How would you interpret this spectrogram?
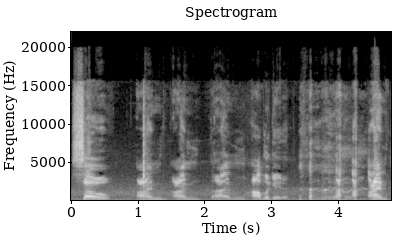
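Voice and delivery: a real laugh breaks into the words. Real, not acted. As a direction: laugh at his own stubborn promise, half embarrassed. Laughs about his own promise.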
